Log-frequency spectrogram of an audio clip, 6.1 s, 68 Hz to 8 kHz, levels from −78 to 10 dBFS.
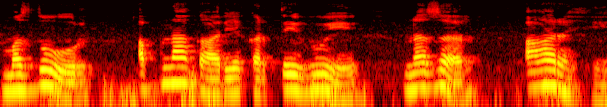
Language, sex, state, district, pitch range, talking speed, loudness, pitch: Hindi, male, Rajasthan, Bikaner, 105-150 Hz, 90 wpm, -16 LUFS, 130 Hz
